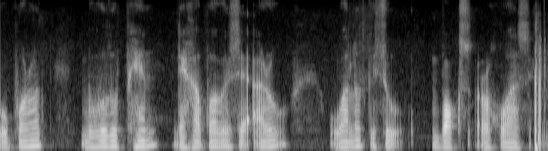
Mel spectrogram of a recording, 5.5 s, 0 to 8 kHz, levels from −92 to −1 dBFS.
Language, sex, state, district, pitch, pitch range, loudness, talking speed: Assamese, male, Assam, Sonitpur, 105 Hz, 100-115 Hz, -24 LUFS, 130 wpm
